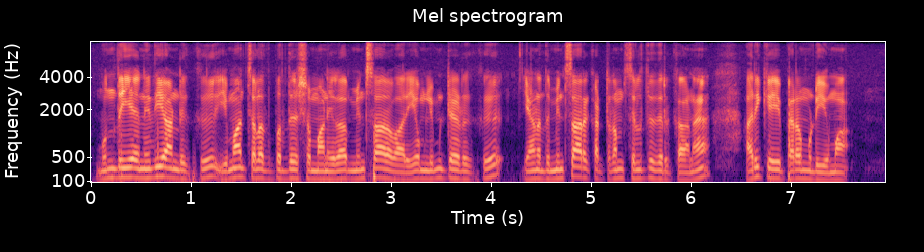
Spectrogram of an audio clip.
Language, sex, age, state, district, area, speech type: Tamil, male, 30-45, Tamil Nadu, Chengalpattu, rural, read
